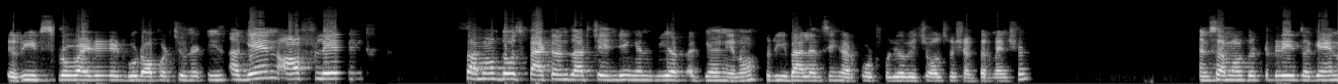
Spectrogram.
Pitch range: 200-270 Hz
